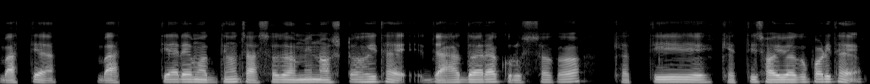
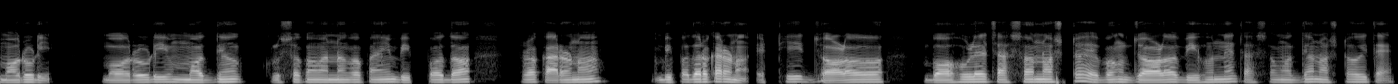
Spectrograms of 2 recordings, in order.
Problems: none marked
